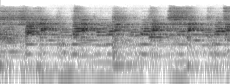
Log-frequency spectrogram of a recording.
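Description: A live ska band playing: a steel pan melody over drums and bass guitar, with a steady beat of about four strikes a second.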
